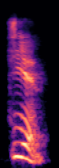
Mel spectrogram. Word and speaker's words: 见: Jian, I-A-N ya, jian, seperti itu ya. Kemarin udah belajar zai jian. Tahu deh Laosi, dia bacanya I-E-N, tapi tulisannya I-A-N ya.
